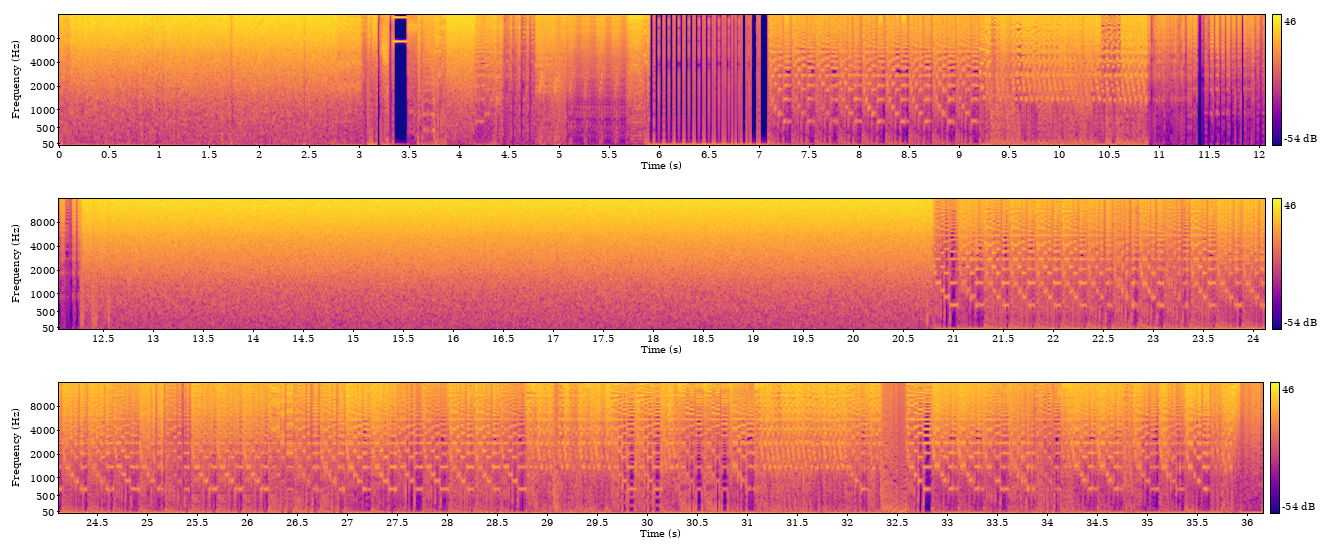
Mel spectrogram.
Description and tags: created by importing raw data into sony sound forge and then re-exporting as an audio file.
harsh, raw, glitches, clicks, data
